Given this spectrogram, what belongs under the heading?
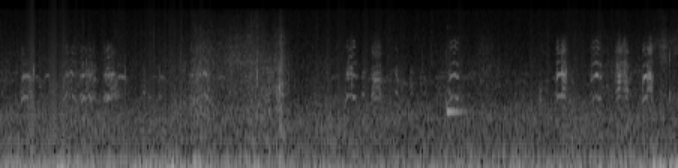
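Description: A flock of snow geese honks in repeated bursts from moderate distance over a steady outdoor wind rumble during a field hunt, with calls clustering and fading across the stretch.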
